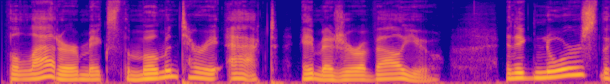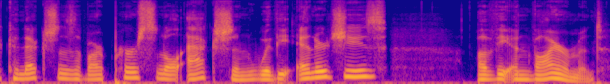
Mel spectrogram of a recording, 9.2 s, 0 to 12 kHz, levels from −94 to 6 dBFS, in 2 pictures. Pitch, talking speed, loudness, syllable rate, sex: 155 Hz, 155 wpm, -18 LUFS, 5.7 syllables/s, male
